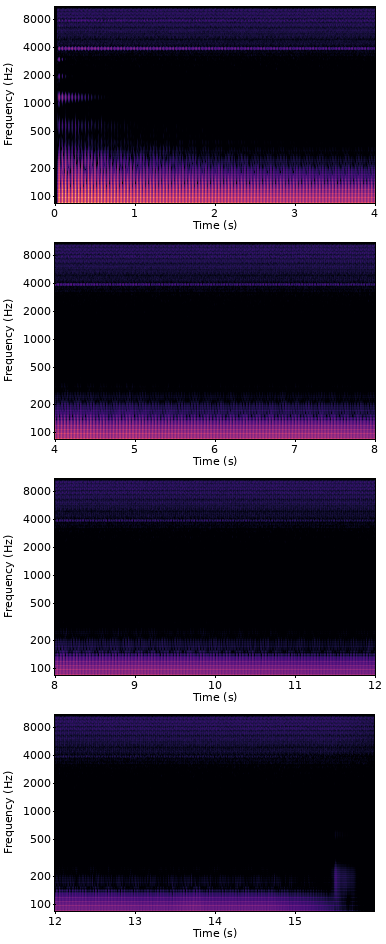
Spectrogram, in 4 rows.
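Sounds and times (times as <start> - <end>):
piano note G plus 4: 0.0 - 6.6.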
